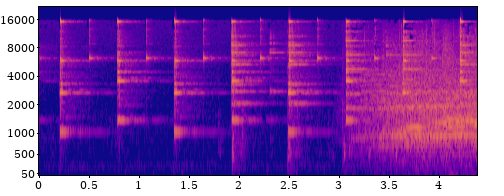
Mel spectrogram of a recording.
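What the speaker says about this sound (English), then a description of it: "These sounds are just a mug pitched down" Looped hits on a mug, pitched down, form a regular rhythm of six resonant ringing clinks, each decaying before the next, then giving way to a denser, noisy swell that builds toward the end.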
